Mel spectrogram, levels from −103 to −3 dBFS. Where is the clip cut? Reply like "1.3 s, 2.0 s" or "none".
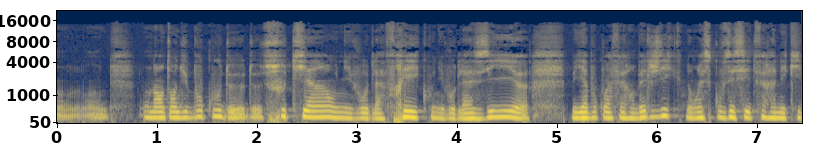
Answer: none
